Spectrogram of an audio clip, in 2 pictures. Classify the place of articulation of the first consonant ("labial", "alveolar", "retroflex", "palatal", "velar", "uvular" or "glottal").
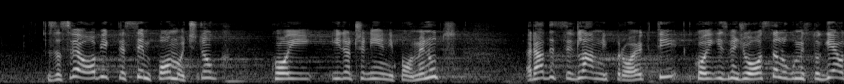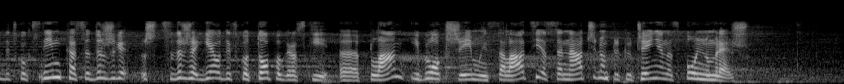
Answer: alveolar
